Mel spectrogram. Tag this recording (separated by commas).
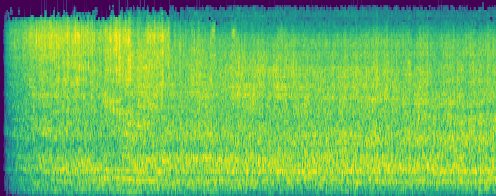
auto racing, Vehicle, outside, urban or man-made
